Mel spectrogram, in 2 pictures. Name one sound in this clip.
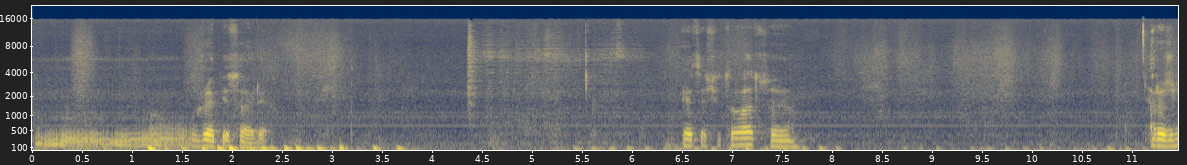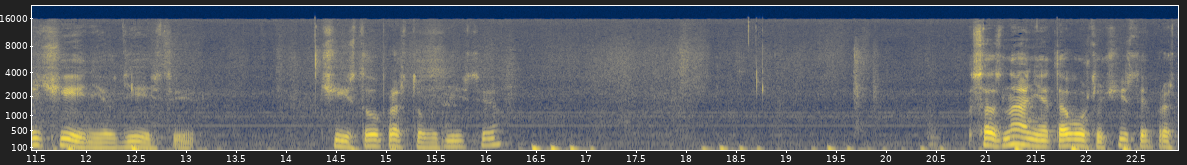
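An elderly man speaks slowly and calmly into a nearby microphone, with long pauses.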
